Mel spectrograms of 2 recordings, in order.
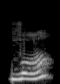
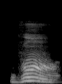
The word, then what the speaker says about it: vent: Va. Vent, very good.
